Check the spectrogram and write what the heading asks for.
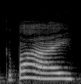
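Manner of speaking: calling goodbye to a friend; kid saying goodbye. Retold or imitated. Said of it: "is saying".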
